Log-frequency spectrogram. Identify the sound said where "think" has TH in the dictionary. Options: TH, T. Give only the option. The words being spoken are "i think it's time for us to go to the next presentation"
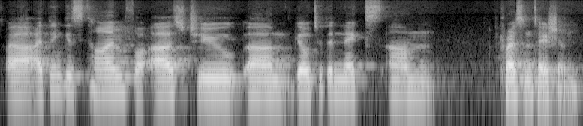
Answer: TH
